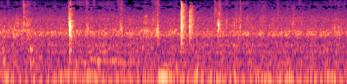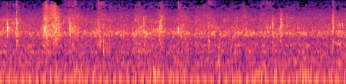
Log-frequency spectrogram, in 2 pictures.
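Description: Close-miked chewing of roast chicken, with scattered wet clicks and lip smacks, over a steady low hum.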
